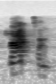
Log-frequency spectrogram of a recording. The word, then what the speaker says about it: rotten: O-nya jadi A. Rotten.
